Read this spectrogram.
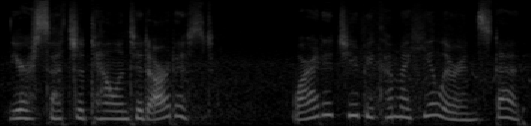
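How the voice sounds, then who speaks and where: A woman's voice: a little high, fairly quick, slight background noise, lightly acted. A woman playing a free-thinking young Regency lady in a stagey period drama, genteel and questioning. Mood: curious, playful.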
